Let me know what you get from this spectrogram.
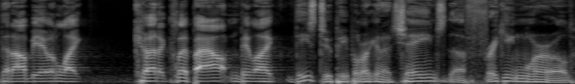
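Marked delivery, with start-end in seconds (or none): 2.9-5.7 deep movie-trailer narrator announcer voice. Speaker imagines cutting a clip from the recorded meeting, in a movie announcer voice. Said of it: "That was a good uh, movie announcer voice".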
